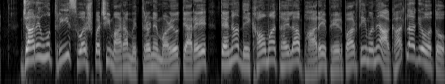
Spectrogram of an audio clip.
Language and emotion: Gujarati, surprised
